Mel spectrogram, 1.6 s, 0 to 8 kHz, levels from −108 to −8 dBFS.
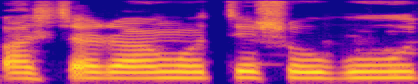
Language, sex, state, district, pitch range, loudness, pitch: Bengali, female, West Bengal, Dakshin Dinajpur, 215-225 Hz, -15 LUFS, 220 Hz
